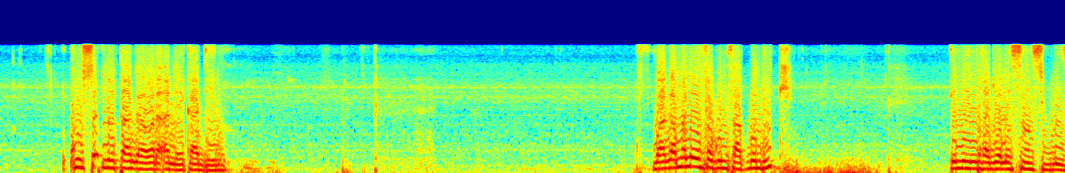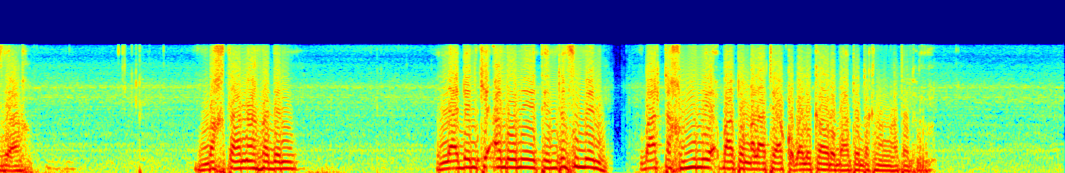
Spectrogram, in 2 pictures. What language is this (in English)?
Serer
